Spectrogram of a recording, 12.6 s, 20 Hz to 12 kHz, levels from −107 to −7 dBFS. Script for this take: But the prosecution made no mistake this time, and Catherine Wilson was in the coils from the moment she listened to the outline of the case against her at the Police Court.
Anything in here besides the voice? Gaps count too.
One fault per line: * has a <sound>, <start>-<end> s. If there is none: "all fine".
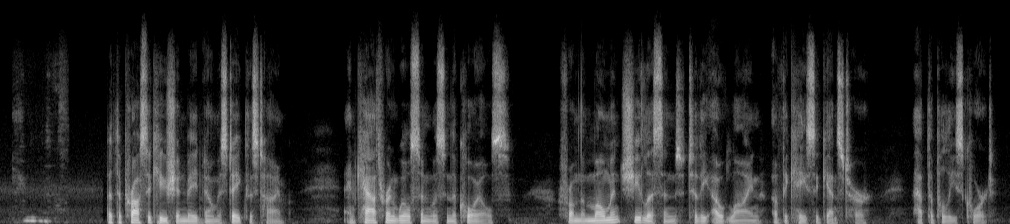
* has a sigh, 0.2-0.9 s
